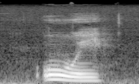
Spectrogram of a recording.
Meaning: new
- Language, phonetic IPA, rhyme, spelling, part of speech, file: Hungarian, [ˈuːj], -uːj, új, adjective, Hu-új.ogg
